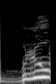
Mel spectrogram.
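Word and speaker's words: blue: ब्लू पढ़ेंगे। ब्लू यहां पे यू का उच्चारण हो रहा है। और ई जो है ना साइलेंट है।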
